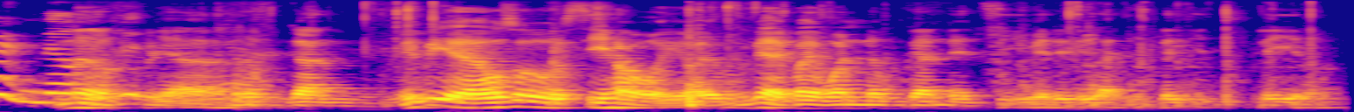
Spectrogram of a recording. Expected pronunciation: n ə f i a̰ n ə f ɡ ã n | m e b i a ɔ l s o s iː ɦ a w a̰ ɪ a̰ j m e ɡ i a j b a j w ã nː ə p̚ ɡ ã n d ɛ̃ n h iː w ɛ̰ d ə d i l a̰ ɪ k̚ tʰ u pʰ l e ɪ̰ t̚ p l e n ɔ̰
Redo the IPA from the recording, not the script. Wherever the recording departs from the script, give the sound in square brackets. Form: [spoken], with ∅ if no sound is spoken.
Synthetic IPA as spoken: n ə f [j] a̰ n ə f ɡ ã n | m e b i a ɔ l s o s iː ɦ a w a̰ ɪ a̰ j m e [b] i a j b a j w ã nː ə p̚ ɡ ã n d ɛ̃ n [s] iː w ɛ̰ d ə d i l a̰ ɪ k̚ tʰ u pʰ l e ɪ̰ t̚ p l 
